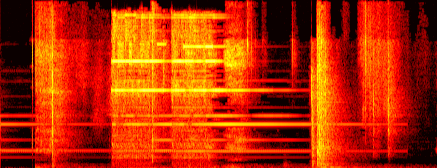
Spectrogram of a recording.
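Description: Black desk telephone's bell ringing: a fading ring, then one more ring of about a second that dies away. Near the end the handset is lifted with a sharp clack.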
